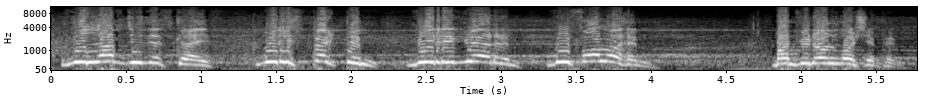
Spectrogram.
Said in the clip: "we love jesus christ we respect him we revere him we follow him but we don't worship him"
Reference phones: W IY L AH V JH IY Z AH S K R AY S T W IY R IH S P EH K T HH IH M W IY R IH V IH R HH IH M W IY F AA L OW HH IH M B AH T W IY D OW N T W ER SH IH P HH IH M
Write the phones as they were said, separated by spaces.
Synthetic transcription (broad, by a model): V IY L AH V JH IY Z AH S K R AY S T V IY R IH S P EH K T HH IH M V IY R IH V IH R HH IH M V IY F AA L OW HH IH M B AH T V IY D OW N T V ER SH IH P HH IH M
